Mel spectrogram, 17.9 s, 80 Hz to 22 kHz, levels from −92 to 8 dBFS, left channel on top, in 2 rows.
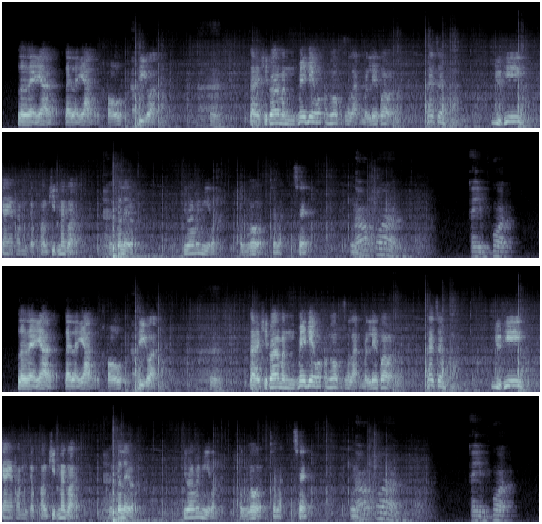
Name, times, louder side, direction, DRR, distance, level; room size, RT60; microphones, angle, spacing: voice 1, 0.3-2.6 3.5-3.7 4.1-6.5 7.1-7.4 8.2-10.2 10.7-11.2 12.0-12.6 12.9-14.1 14.8-14.9, right 3 dB, 40° right, 9 dB, 0.8 m, -24 dB
sound 1, 1.6-16.1, right 1 dB, 15° right, 3.4 m, -37 dB
voice 2, 3.2-3.7 10.6-11.0 14.8-15.6 16.8-17.3, left 1 dB, 15° left, 2 dB, 4.2 m, -35 dB
24.5 x 17.0 x 2.4 m, 0.36 s
head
